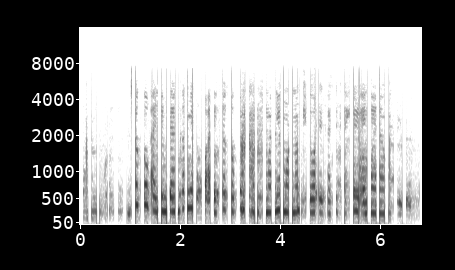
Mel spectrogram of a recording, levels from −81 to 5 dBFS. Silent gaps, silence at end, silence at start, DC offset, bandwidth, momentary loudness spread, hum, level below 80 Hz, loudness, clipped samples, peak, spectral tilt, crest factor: 0.69-0.75 s, 0.87-0.92 s; 0.2 s; 0.05 s; under 0.1%; 7.4 kHz; 17 LU; none; -54 dBFS; -22 LUFS; under 0.1%; -4 dBFS; -7 dB/octave; 18 dB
